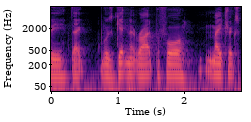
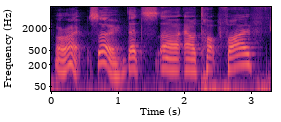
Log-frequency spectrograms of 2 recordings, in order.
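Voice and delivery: slow, higher host wrap-up; drawn-out announcer close; show host sign-off; 6 semitones higher, much slower than usual. Acted. Wrapping up the show.

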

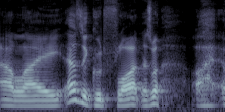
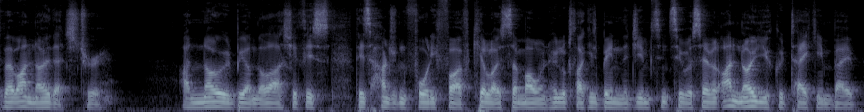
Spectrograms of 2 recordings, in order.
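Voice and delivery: low, soft placating voice; soothing wife; 4 semitones lower, 6 dB quieter than usual. Acted. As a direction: humour him gently, acting the patient wife. Wife soothing his ego, voiced.

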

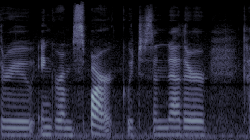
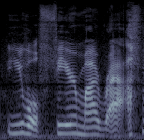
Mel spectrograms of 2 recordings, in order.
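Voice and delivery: mock stern teacher; 7 dB louder, slower than usual. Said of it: "And I do say that".

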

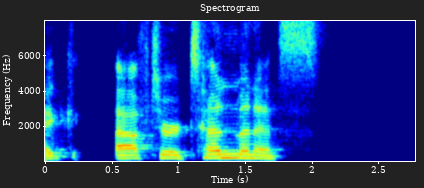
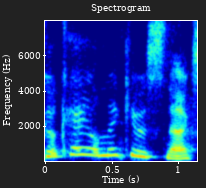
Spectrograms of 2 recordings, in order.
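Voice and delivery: sleepy mom; 12 semitones higher, 5 dB quieter, faster than usual. Retold or imitated. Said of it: "I was like".

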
